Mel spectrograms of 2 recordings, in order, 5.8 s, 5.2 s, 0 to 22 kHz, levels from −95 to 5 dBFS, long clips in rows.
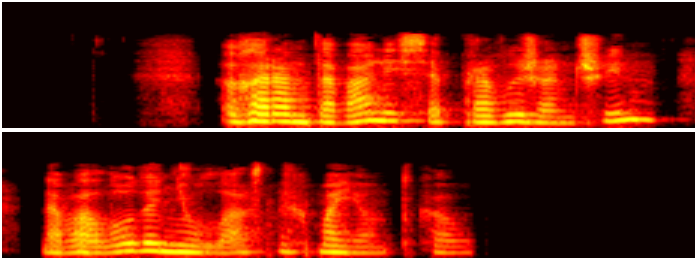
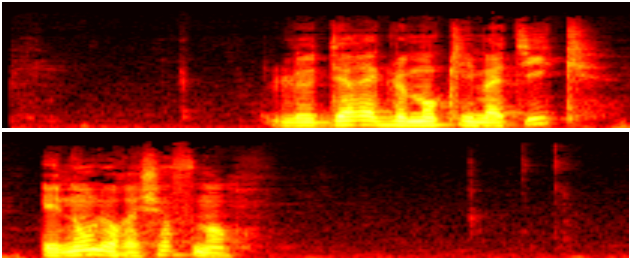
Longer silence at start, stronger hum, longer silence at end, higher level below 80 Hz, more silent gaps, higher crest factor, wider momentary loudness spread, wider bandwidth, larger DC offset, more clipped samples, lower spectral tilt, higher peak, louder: second, 0.65 s vs 1.1 s; neither; second, 0.95 s vs 1.65 s; second, -66 dBFS vs -50 dBFS; first, 0.83-0.88 s, 2.97-3.04 s vs none; first, 24 dB vs 18 dB; first, 18 LU vs 15 LU; second, 8 kHz vs 11.5 kHz; neither; neither; second, -4 dB/octave vs -6.5 dB/octave; about the same, -2 dBFS vs 0 dBFS; second, -24 LUFS vs -15 LUFS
